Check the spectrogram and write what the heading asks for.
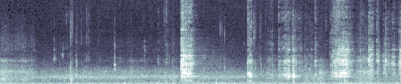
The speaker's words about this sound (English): Speaking of city workers, the guy edging the lawn here by the parking lot.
